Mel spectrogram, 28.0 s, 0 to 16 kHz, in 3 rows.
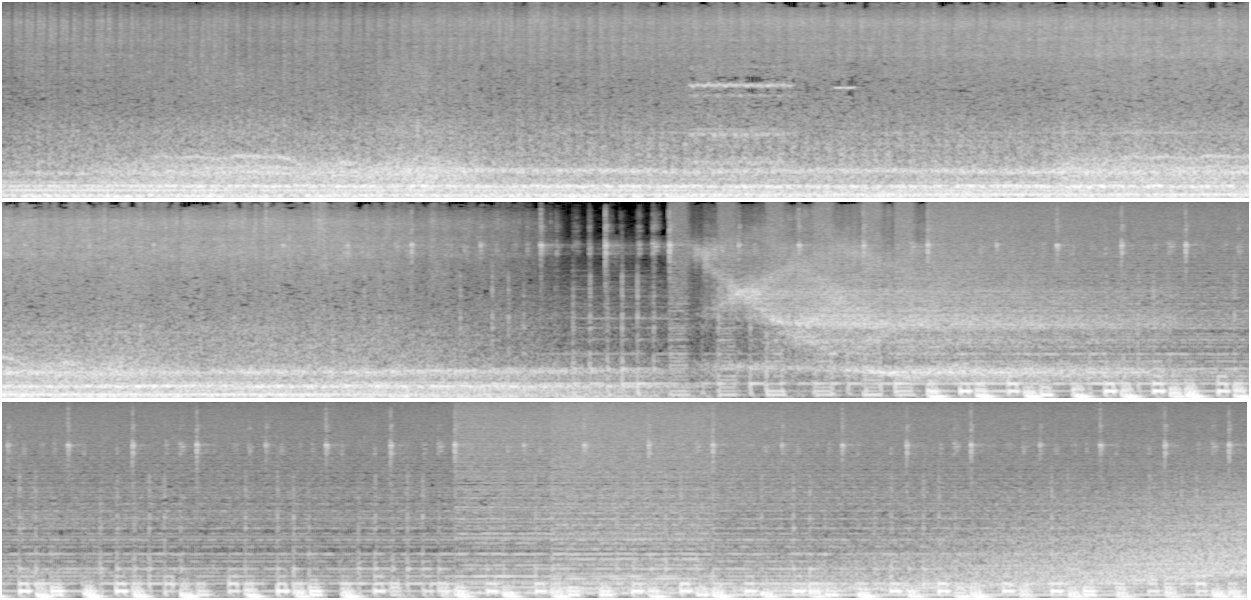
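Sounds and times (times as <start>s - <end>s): helicopter turbine and rotor: 0.0s - 28.0s.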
